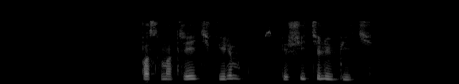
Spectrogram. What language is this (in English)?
Russian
